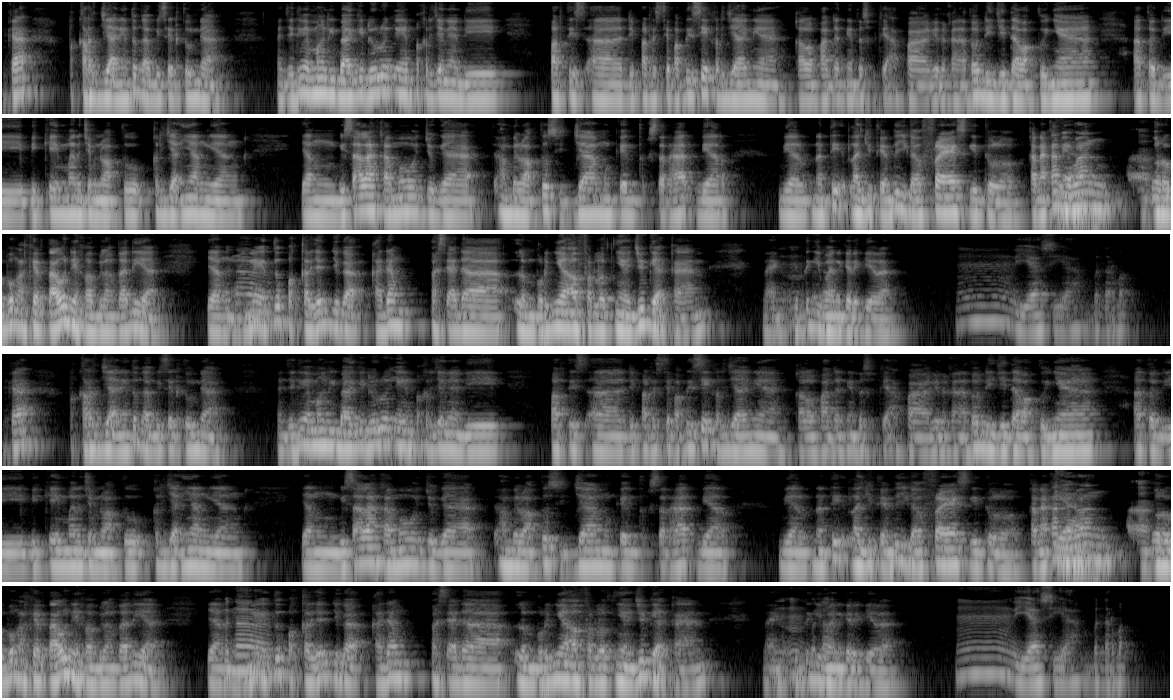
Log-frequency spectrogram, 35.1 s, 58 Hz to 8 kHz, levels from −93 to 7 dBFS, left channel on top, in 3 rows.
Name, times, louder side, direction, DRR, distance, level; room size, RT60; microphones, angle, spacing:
voice 1, 0.8-2.2 2.7-4.9 5.5-10.9 11.3-14.1 14.7-18.9 19.5-22.7 23.1-24.9 25.4-30.4 31.0-32.3, left 2 dB, 50° left, 6 dB, 0.4 m, -29 dB
voice 2, 22.2-22.6 22.9-23.2 25.6-26.2 31.0-31.7 32.9-34.6, right 3 dB, 50° right, 8 dB, 0.4 m, -37 dB
2.9 x 2.3 x 2.7 m, 0.37 s
head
